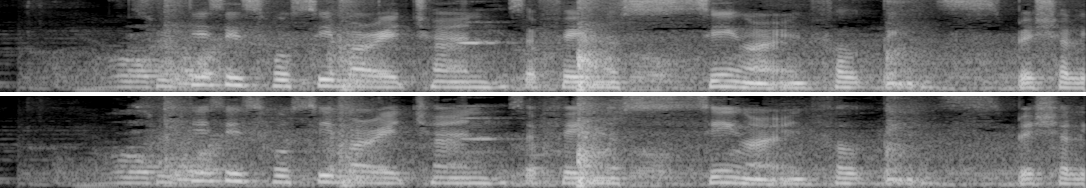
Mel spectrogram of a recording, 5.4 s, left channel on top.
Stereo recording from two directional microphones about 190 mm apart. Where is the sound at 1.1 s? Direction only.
15° left (ahead or behind).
